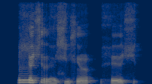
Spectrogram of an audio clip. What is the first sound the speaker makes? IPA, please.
ɮ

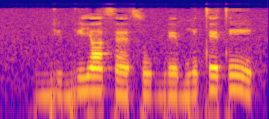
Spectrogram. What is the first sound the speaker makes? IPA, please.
ɡ͡b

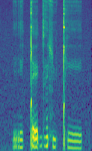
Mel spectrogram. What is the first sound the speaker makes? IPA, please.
r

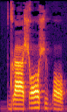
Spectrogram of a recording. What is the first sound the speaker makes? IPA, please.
d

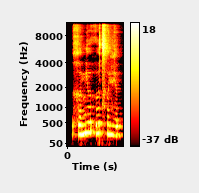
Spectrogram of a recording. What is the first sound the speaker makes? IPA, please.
x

